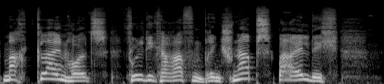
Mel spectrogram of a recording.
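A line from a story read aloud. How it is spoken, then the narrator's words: Innkeeper woman shouting. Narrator (German): schrie die Gastwirtin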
